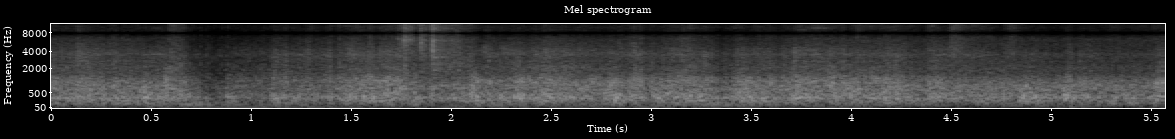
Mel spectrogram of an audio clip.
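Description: Suburban electric train running, heard from inside the carriage: a steady rumble of wheels on rails with a few sharp clacks. The loudness dips briefly about a second in.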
